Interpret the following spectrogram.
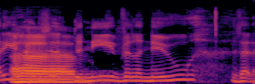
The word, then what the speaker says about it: Villeneuve: his last name, and I've heard people pronounce it. So I don't know if it's Villeneuve or Villeneuve, but it's whatever you want it to be, I guess, right?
